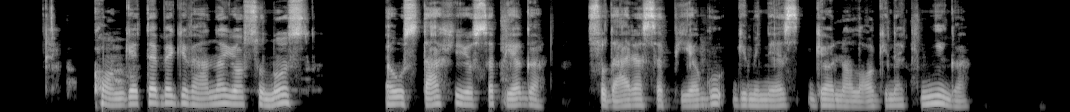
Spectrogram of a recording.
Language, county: Lithuanian, Vilnius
